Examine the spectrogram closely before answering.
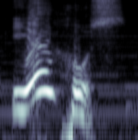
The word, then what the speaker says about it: Jan Hus: Antes de tudo, devemos observar a pronúncia correta de seu nome, uma vez que, em alguns idiomas, a letra J é pronunciada como a letra I e a letra H como R. Desta forma, devemos chamá-lo Jan Hus.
